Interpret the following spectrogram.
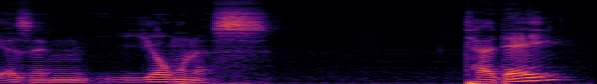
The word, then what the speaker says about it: Tadej: Tadej? Did I just say today? Today? Tadej? Yeah, he was on his wheel all the way.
